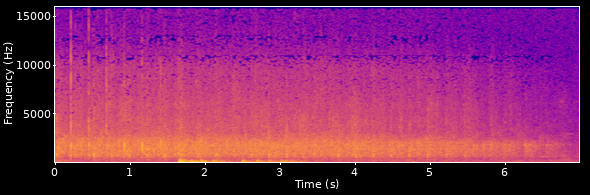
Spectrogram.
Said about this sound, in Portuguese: Gostaria mesmo de ter muitas mãos para retribuir o aplauso de vocês com muita alegria, viu?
